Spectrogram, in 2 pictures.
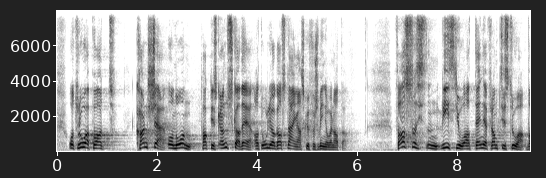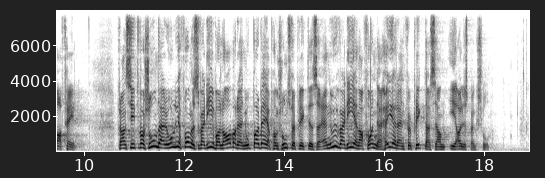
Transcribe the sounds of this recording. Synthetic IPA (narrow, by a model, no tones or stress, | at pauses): ɔt̪ʰɾuːɑpʰɔɑt̪ | kʰɑnʂəɔnuːənfɑk̚t̪ɪskœnskɑd̪ɛɑt̪ʊljəɔɡɑsnæːɾɪŋɑskʉləfɔʂʋɪnːəoːʋəɳɑt̪ːɑ̰ | fɑːssn̩ʋiːst̪əjʊɑt̪̚d̪ɛnːəfɾɑmt̪ʰiːd̪st̪ʰɾuːɑ̰ʋɑɾfeɪl | fɾɑːɛnsɪt̪ʉɑʂuːnd̪æɾʊljəfɔnːəsʋæɖiːʋɑɭɑːʋɑɾəɛnʊpːɑɾbæɪɑpʰɑŋʂuːnsfɔɾpʰlɪk̚t̪əlsəɛnʉːʋæɖiːənɑfɔnːəhœʏəɾəɛnfɔɾpʰlɪk̚t̪əlsənɪɑləspʰɑŋʂṵːn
